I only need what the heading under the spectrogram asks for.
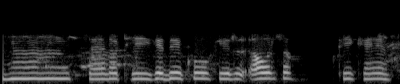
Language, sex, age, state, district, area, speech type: Hindi, female, 18-30, Uttar Pradesh, Prayagraj, rural, conversation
